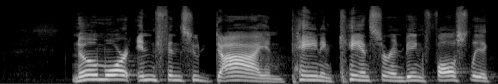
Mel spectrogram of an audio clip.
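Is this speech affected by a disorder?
No.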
